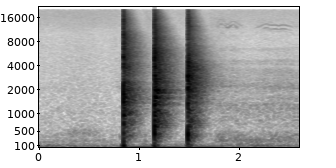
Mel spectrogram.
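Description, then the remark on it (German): A start signal for a run, made of three sharp, loud cracks in quick succession, like a cap gun or hard claps, each with a short ringing tail, with no voices. “Solltest du deinen Lauf tracken wollen mit einer Uhr oder ähnlichem, dann haben wir ein Start- und Endsignal eingebaut.”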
